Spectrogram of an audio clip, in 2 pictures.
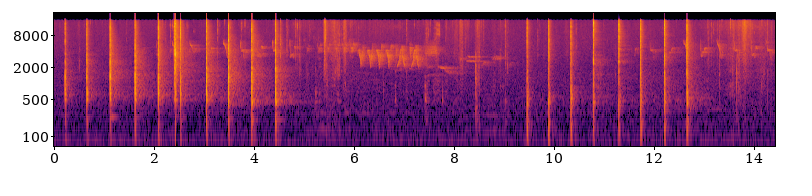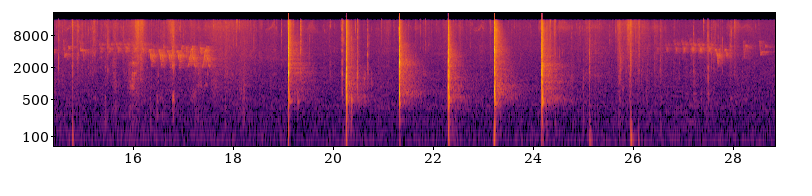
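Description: Wooden pegs being driven into holes in a log with hammer blows, sharp woody knocks. They come in quick runs of about two a second, and in the last third as slower, single blows about a second apart.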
